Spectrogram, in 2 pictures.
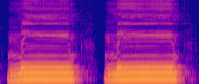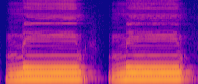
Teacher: جب ہم میم کو بولتے ہیں تو آواز ہمارے ناک میں گونجتی ہے، ہمارا ناک وائبریٹ کرتا ہے، ہمارے ناک میں آواز پھیلتی ہے۔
